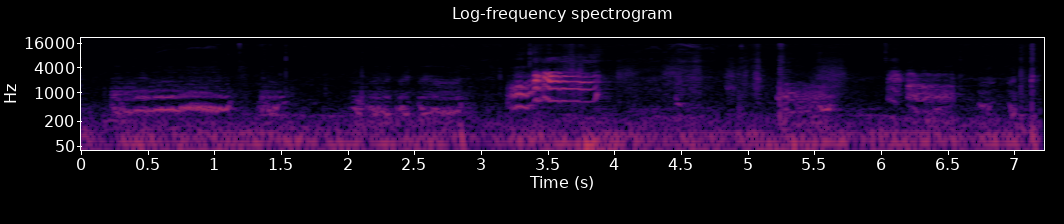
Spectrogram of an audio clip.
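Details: Domestic cat caterwauling indoors: wavering, drawn-out harmonic yowls, the loudest a bright rising-and-falling cry midway, separated by short clicks and quiet gaps.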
